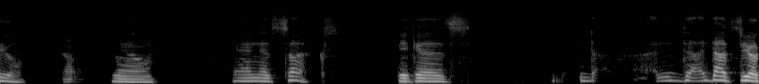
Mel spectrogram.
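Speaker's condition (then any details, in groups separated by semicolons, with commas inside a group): Cerebral palsy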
